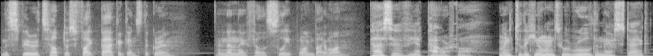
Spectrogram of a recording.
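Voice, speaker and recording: A man playing a calm, earnest mentor of a spiritual order in an animated fandub, speaking in a measured, solemn way. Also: lowish voice, faint music behind. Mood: solemn storytelling.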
